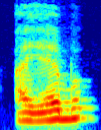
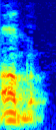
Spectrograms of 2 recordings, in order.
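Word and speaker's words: ꜥb: On ne met pas de e muet. On ne dit pas, par exemple, aeb ou aeb. On va dire ab.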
